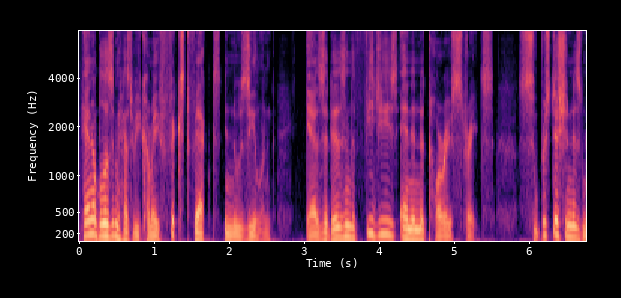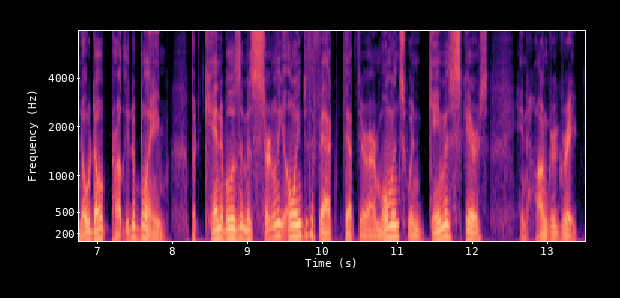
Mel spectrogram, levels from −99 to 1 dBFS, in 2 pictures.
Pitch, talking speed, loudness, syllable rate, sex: 115 Hz, 200 wpm, -20 LUFS, 5.9 syllables/s, male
